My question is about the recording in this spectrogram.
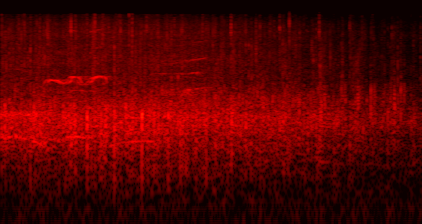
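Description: Large crowd applauding, fading out gradually over the few seconds.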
